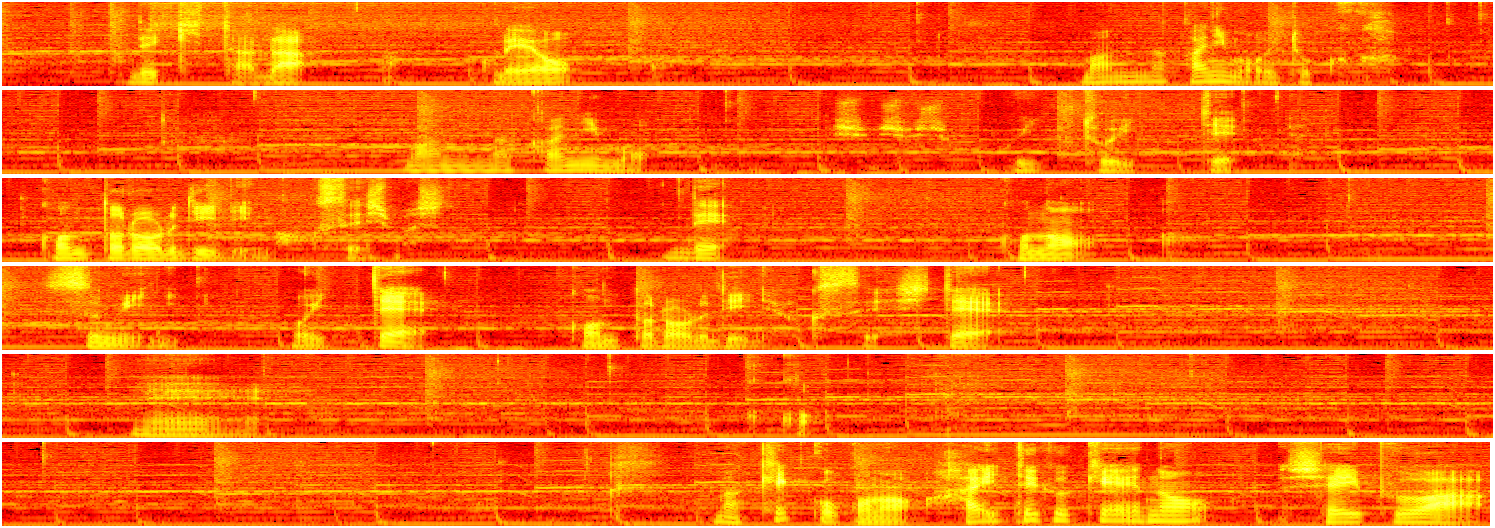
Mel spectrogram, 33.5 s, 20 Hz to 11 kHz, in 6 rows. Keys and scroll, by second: 3.7 ctrl+z, 6.7 ctrl+d, 8.6 ctrl+z, 18.5 ctrl+d, 30.1 ctrl+d.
